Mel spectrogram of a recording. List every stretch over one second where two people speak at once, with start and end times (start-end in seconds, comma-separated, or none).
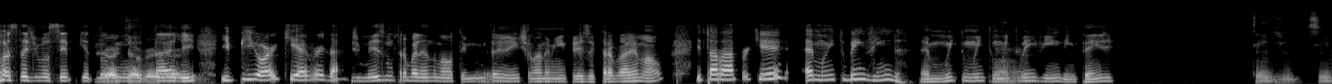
0.9-2.1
